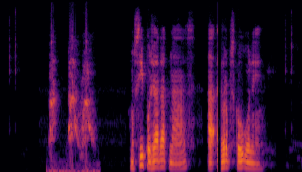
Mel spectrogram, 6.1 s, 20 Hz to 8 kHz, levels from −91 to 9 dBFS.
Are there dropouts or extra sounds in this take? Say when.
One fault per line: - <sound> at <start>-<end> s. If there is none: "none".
- bark at 0.9-2.0 s
- dropout at 4.3-4.4 s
